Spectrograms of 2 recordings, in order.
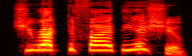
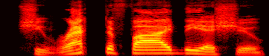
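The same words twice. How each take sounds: First: "rectified" said much higher, sing-song. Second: Said in the usual way. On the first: Shown as a demonstration. Teller repeating the good news in a high sing-song.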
